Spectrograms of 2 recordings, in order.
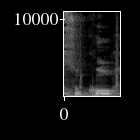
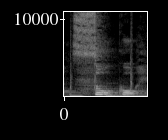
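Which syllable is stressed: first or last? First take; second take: last; first. First: The stress falls on the last syllable. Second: The stress falls on the first syllable. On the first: The speaker calls it wrong. "acento lexical inadequado" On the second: The speaker calls it right. "diferença da sílaba tônica e átona"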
